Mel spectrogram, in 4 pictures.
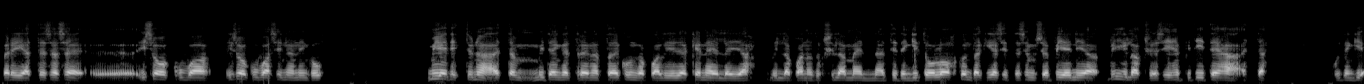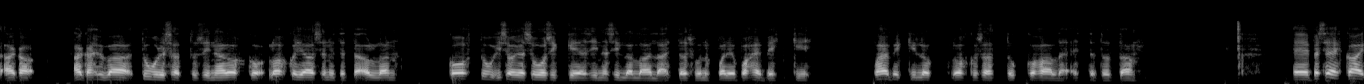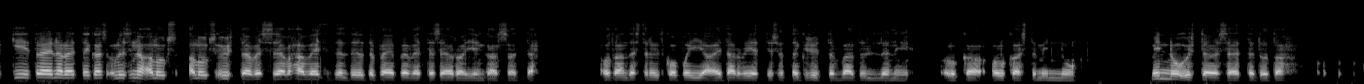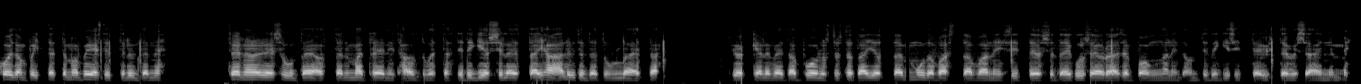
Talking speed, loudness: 155 wpm, -24 LUFS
